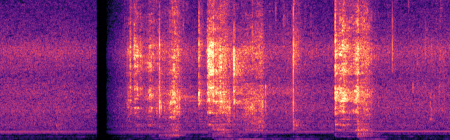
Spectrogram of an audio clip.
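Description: A steel spoon stirring and scraping through thick, wet meat marinade in a steel pot, with clinks against the pot, in irregular strokes loudest near the middle. A faint steady hum runs underneath.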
